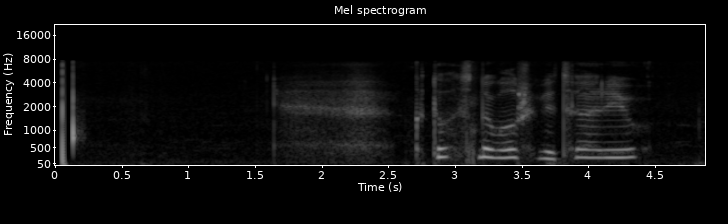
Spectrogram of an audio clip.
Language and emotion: Russian, neutral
